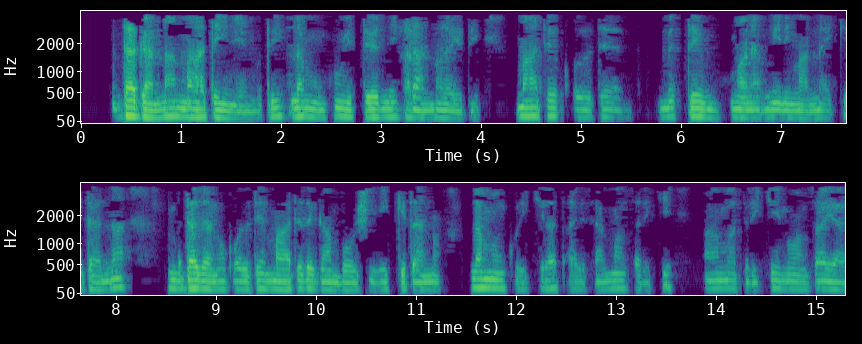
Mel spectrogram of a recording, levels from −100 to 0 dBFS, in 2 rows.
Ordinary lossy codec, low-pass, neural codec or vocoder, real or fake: MP3, 16 kbps; 3.6 kHz; codec, 16 kHz, 1.1 kbps, Voila-Tokenizer; fake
